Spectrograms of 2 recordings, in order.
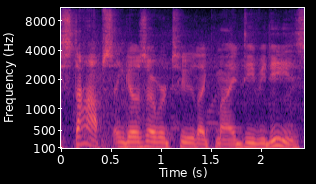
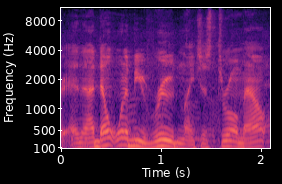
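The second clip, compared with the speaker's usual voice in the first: normal talking voice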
